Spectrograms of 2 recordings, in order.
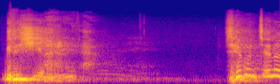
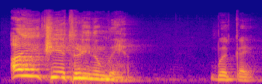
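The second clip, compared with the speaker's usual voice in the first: normal talking voice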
